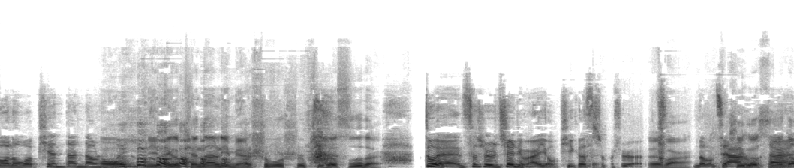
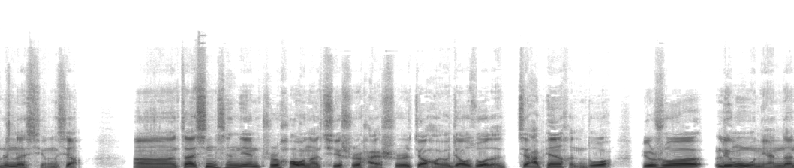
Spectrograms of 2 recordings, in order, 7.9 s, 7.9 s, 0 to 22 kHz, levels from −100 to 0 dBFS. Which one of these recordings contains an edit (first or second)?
first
